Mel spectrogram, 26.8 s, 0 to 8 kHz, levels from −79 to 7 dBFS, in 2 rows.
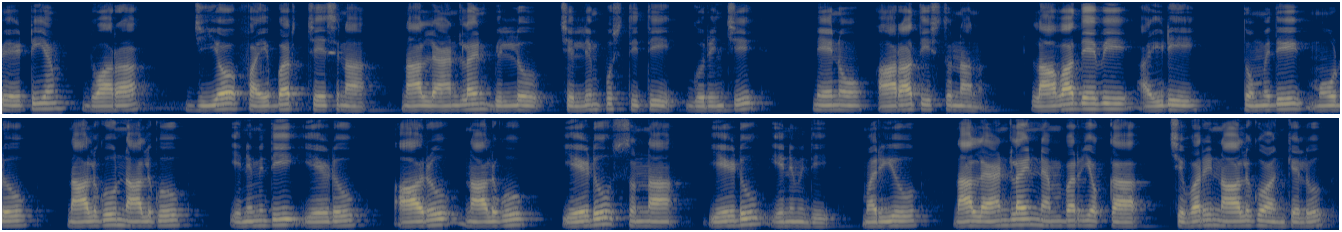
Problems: none marked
